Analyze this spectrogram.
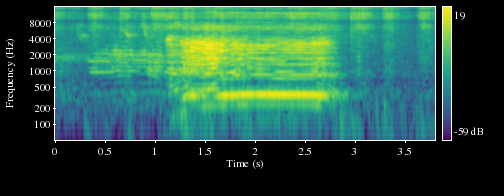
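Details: Girolando cow named Malhada, 18 years old, on a farm in Anápolis, Goiás, Brazil, March 2023: a single steady, level moo lasting about a second and a half, rich in harmonics, over a quiet background.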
